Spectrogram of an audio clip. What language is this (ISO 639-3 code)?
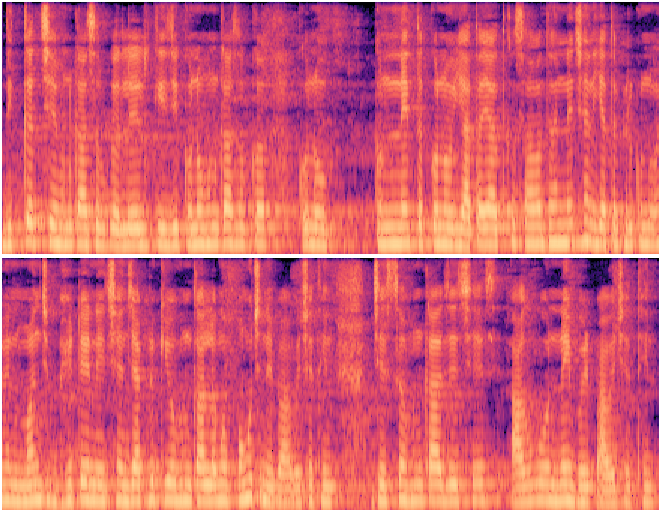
mai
